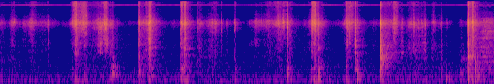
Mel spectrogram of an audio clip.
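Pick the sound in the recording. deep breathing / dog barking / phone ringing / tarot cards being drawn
tarot cards being drawn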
